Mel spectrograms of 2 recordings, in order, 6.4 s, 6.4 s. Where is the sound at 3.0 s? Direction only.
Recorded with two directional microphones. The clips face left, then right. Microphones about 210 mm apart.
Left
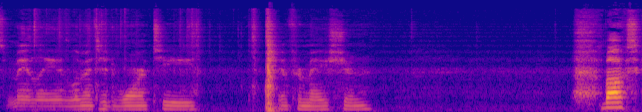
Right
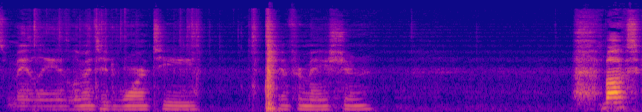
45° left (ahead or behind).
